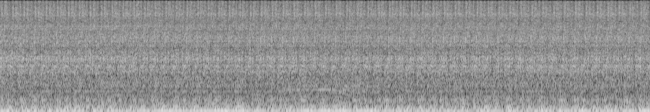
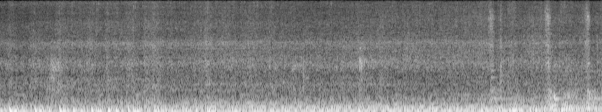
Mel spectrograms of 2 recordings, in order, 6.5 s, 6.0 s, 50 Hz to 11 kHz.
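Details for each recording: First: LS-swapped Chevy C10 with new lifters and reinstalled head gaskets and heads: quick light ticking over steady V8 idle following engine speed; valve train tap persists, code reader shows timing advanced, owner suspects cam was installed mistimed. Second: LS-swapped Chevy C10 after new lifters were installed and head gaskets and heads reinstalled to fix loud tapping: deep even V8 rumble, no tapping, oil pressure about 50; normal running.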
